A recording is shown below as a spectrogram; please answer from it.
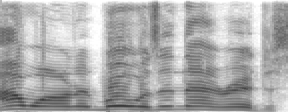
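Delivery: put-on very high American southern accent. Improvising a would-be robber character: southern accent. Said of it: "Why did I pick a southern accent?".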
